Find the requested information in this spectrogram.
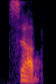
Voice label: "sub", Indian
